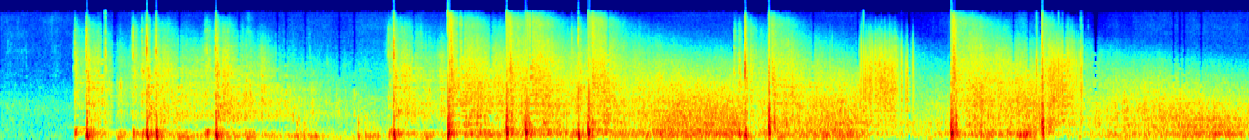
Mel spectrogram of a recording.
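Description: Aerial fireworks bursting overhead: a rapid, irregular string of sharp bangs with a continuous crackling rumble between them. It starts suddenly about a second in and thins out near the end.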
